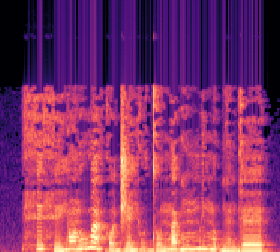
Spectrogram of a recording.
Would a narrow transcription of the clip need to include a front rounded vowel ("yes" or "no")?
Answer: no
